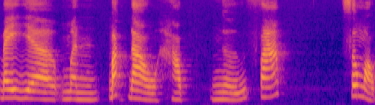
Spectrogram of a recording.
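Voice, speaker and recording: A woman's fairly high voice in a Southern Vietnamese accent, with ordinary pitch variation. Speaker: language teacher. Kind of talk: tutorial.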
